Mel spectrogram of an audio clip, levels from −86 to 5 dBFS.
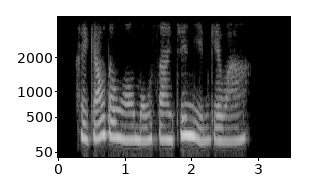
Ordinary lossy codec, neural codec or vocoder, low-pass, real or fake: Opus, 64 kbps; none; 3.6 kHz; real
